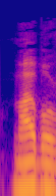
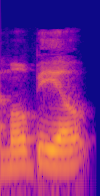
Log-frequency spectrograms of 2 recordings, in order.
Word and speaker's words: Mobile: It's Mobile Revelers? That was Mobile. Mobile, oh, gee.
